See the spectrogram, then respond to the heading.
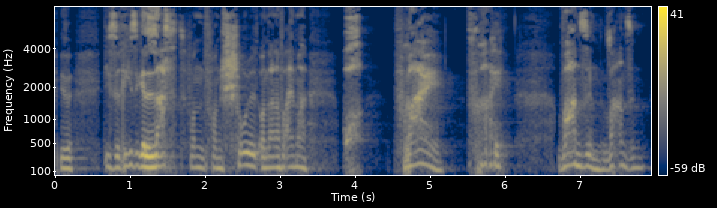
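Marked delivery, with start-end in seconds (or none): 3.8-7.8 awed relief. Acted. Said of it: "Was für ein Moment".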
